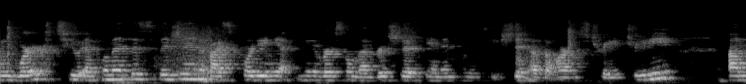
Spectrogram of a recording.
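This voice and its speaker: A young woman student calmly explaining her internship work. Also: medium pitch, slight background noise. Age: young adult. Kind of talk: presentation. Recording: echoey, distant, dull lo-fi sound.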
